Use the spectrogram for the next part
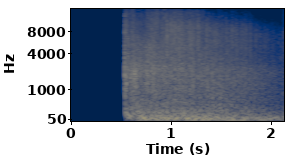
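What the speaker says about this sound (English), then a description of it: "The sponsor pressed the detonation button for the bomb in my body." A bomb planted in a character's body detonates in the video game The Hundred Line: sudden silence breaks into a loud, sustained roaring blast that rumbles on for over a second and a half.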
